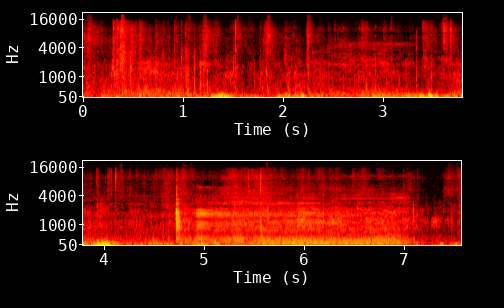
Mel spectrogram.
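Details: Cows being held by working dogs while cleaning up cattle ahead of the fall gather: after thumps and rustling, a single drawn-out, low, rich moo of about two seconds rises and fades near the end.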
